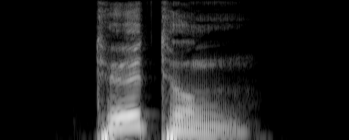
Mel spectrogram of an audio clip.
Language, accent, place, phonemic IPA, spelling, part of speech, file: German, Germany, Berlin, /ˈtøːtʊŋ/, Tötung, noun, De-Tötung.ogg
- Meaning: kill, killing, homicide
